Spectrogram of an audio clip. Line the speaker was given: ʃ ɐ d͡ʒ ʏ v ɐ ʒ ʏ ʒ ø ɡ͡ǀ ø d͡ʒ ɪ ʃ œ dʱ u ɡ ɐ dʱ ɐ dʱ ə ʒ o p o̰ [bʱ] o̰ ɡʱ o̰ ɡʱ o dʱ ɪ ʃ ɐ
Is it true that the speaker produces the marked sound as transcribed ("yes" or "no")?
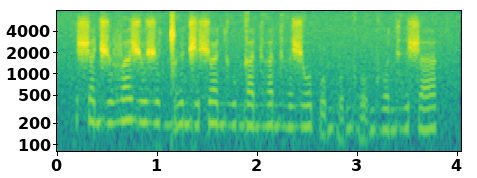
yes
